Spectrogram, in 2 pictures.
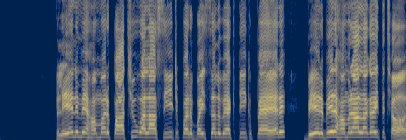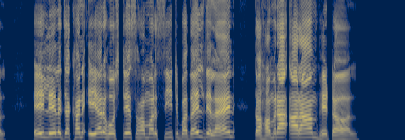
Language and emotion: Maithili, happy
